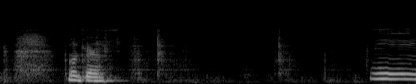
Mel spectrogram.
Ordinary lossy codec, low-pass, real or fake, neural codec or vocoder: none; 5.4 kHz; fake; codec, 24 kHz, 1 kbps, SNAC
